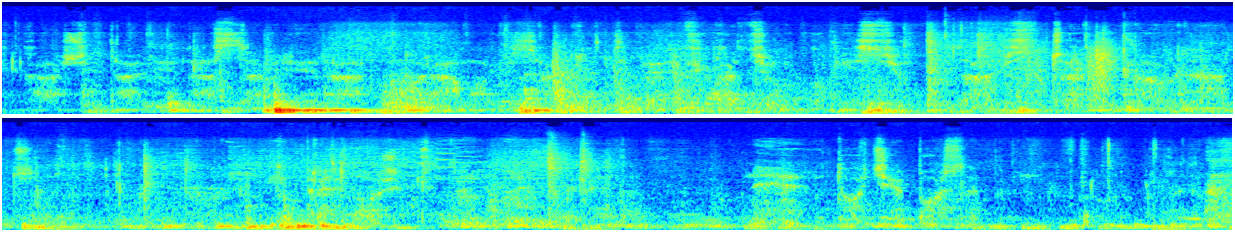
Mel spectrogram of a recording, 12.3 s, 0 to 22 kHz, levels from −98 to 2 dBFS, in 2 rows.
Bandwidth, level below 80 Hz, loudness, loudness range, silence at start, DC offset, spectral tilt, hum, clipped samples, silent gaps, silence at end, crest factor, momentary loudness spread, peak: 18.5 kHz; -44 dBFS; -30 LUFS; 8 LU; 0 s; under 0.1%; -4.5 dB/octave; none; under 0.1%; none; 0 s; 26 dB; 11 LU; -4 dBFS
